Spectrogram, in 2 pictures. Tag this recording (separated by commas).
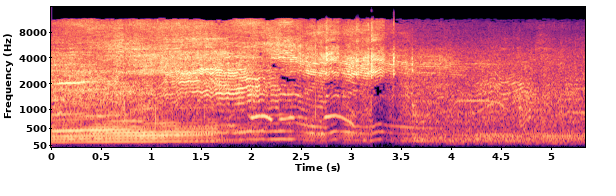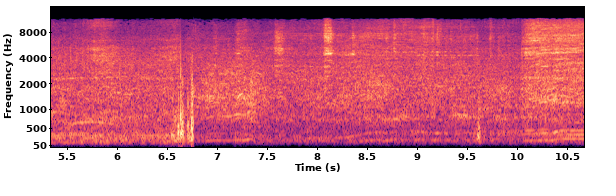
Speech, Vehicle, Motorcycle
